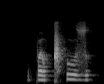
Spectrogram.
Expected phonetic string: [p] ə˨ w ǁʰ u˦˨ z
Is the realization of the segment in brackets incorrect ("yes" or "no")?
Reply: no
